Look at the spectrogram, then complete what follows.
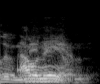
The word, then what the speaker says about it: aluminium: For example, Americans say aluminum for the metal, right? Whereas in the UK, it's aluminum. Aluminium. Yeah. It's just hard to say it back to back. Yeah. I know. Aluminum and aluminium.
